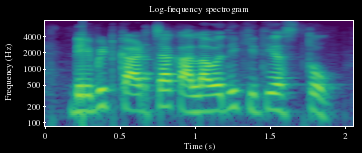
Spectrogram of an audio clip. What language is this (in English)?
Marathi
